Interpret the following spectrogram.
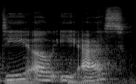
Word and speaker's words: does: interesting one it's spelled d-o-e-s and it can be pronounced two different ways the first way you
